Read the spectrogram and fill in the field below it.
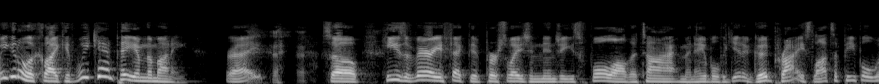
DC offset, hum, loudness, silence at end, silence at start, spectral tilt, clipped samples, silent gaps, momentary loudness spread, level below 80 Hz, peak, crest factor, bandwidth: under 0.1%; none; -22 LUFS; 0 s; 0 s; -6.5 dB/octave; under 0.1%; none; 9 LU; -54 dBFS; -4 dBFS; 18 dB; 8 kHz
